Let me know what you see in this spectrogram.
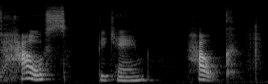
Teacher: this is when anterior sounds are produced with velars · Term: backing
